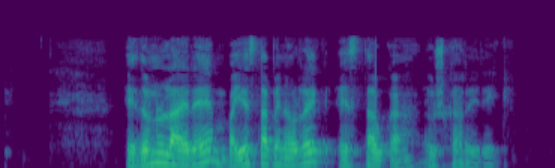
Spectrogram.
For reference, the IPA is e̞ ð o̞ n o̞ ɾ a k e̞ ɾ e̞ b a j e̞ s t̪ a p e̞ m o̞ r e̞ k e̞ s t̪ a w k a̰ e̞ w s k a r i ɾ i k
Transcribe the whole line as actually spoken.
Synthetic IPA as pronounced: e̞ ð o̞ n o̞ l a e̞ ɾ e̞ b a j e̞ s t̪ a p e̞ n o̞ r e̞ k e̞ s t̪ a w k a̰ e̞ w s k a r i ɾ i k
